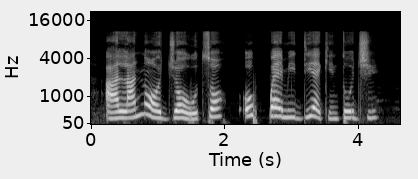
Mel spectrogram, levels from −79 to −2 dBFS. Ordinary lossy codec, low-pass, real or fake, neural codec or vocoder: none; none; fake; vocoder, 22.05 kHz, 80 mel bands, WaveNeXt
